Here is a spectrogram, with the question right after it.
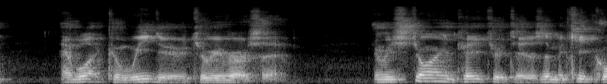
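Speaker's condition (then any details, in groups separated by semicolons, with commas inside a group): Medical condition affecting speech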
